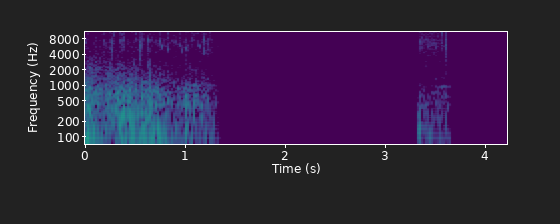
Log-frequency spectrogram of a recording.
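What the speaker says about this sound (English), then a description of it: "it's thundering on the island. Starting to rain too." Thunder rumbles over an island in a video game as rain starts, a loud rolling burst followed by silence and then a shorter, fainter rumble.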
